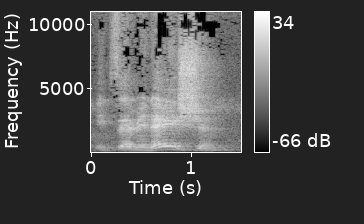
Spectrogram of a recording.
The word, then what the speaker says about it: examination: For example, examination, the stress is on fourth syllable here.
